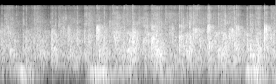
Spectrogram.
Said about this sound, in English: Now give God a good hand clap this morning.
